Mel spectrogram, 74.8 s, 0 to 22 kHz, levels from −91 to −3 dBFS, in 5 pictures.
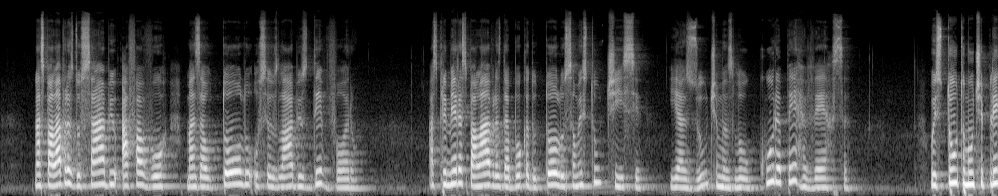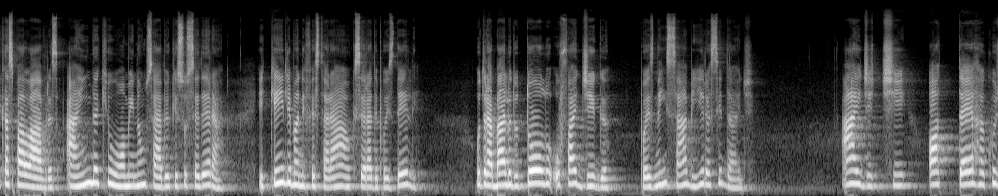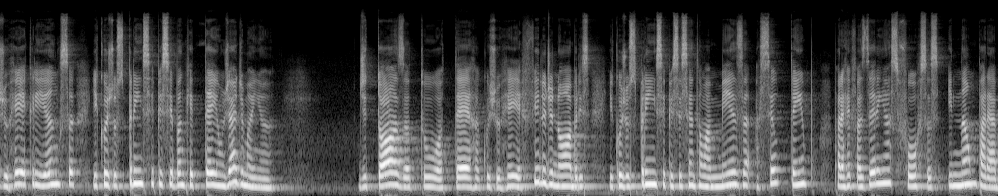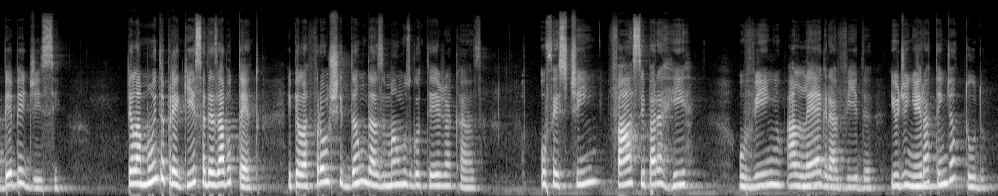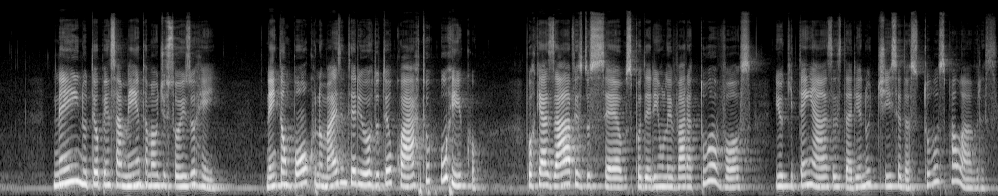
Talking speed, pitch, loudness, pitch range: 140 wpm, 215 Hz, -14 LUFS, 190-240 Hz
